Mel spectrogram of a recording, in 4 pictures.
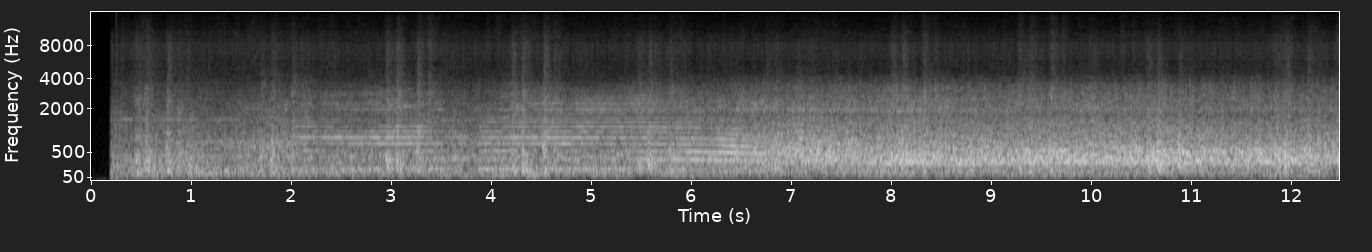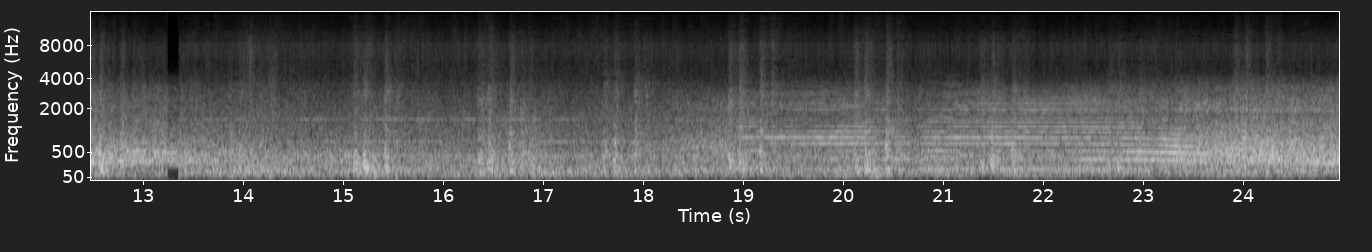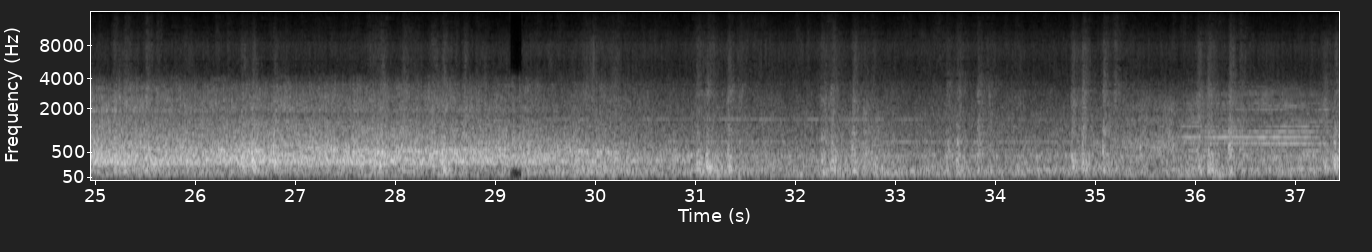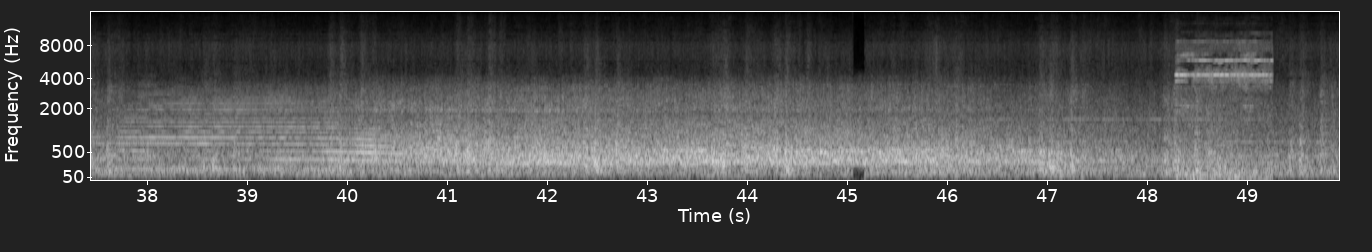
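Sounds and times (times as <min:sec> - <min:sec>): train rumble and wheel clatter: 0:00.2 - 0:49.9
train horn: 0:02.0 - 0:07.2, 0:18.8 - 0:23.7, 0:35.8 - 0:40.6.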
